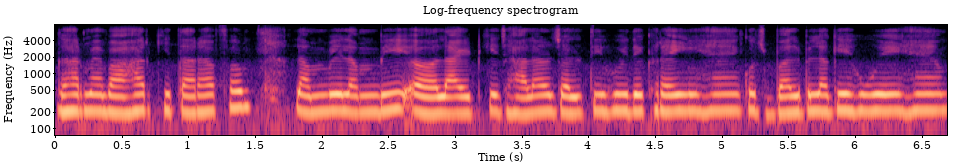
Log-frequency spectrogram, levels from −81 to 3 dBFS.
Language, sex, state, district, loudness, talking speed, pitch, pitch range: Hindi, female, Uttar Pradesh, Jalaun, -13 LUFS, 190 wpm, 210 Hz, 200-215 Hz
